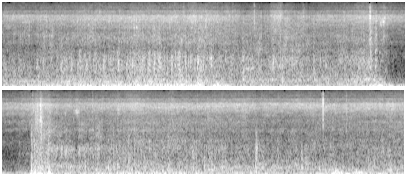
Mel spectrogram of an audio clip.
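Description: Mountain bike running fast down a dry dirt trail: a steady rumble of tyres and rattling bike over the dirt, with wind on the microphone. There is a short lull about four seconds in, then a thump.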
